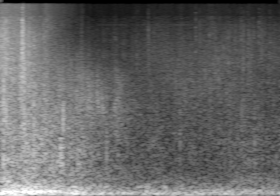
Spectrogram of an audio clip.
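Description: A Confringo blasting spell explodes in Hogwarts Legacy, a loud booming burst that hits at once and then rolls off into a long rumbling decay, with no voices over it.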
